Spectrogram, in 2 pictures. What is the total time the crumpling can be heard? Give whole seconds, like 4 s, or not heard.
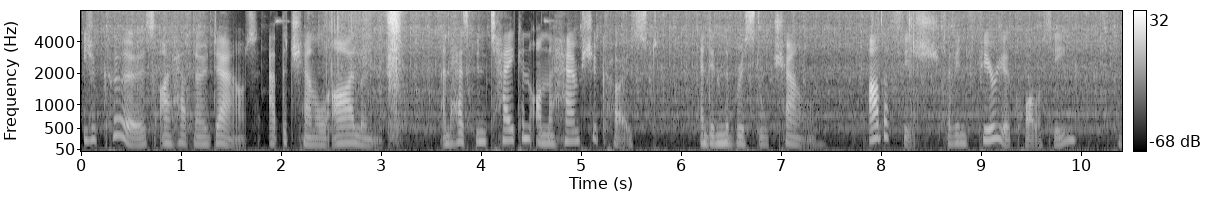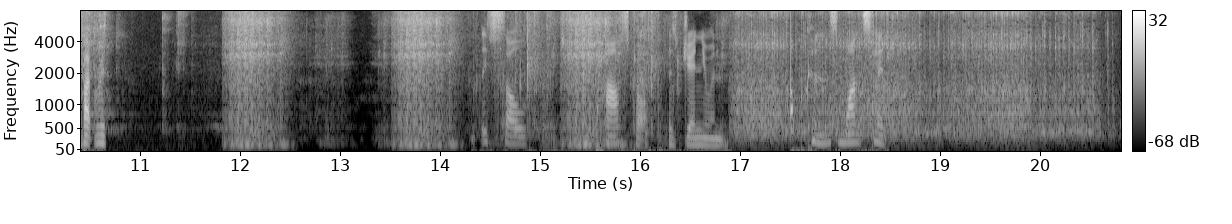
4 s.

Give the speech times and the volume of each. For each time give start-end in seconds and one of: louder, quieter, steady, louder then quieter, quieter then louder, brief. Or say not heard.
0.0-10.7 steady
14.3-16.9 brief
17.5-18.5 brief.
